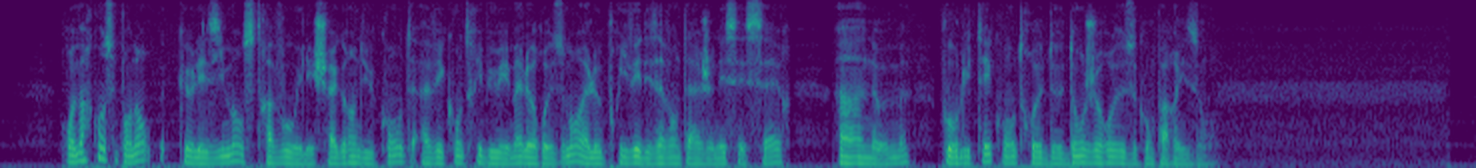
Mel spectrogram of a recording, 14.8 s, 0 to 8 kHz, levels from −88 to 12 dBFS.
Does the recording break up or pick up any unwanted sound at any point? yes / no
no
